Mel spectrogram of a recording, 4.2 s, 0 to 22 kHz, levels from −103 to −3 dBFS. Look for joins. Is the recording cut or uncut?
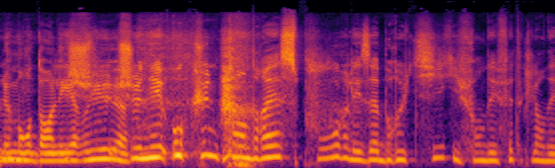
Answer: uncut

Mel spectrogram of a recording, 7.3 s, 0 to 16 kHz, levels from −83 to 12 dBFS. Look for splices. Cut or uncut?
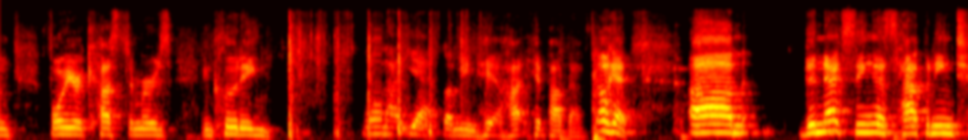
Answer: uncut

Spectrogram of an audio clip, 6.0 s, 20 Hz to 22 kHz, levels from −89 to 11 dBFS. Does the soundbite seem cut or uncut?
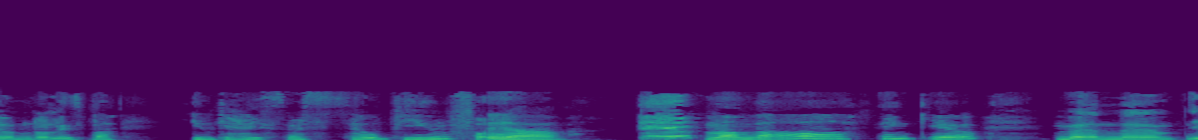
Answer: uncut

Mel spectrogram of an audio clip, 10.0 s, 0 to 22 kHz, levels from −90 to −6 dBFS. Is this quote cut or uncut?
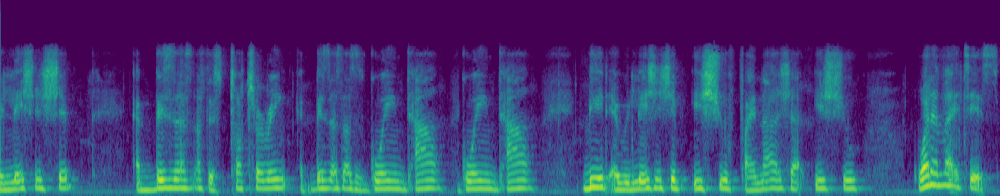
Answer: cut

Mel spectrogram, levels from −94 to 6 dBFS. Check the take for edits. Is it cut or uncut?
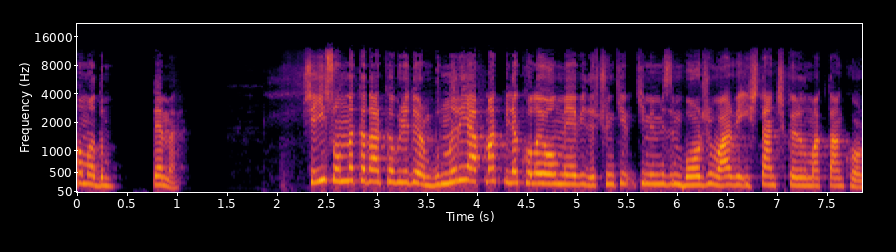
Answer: uncut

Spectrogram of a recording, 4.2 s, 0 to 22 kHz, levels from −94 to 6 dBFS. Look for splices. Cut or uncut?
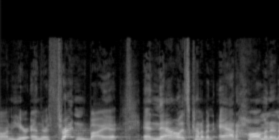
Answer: uncut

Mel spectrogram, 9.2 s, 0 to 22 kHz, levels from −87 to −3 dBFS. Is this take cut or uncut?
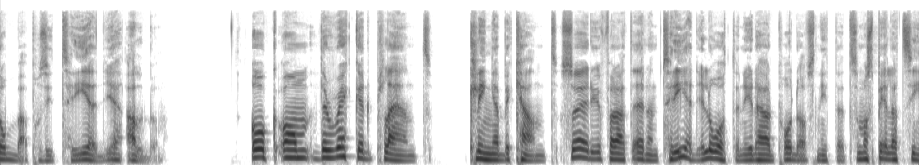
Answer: uncut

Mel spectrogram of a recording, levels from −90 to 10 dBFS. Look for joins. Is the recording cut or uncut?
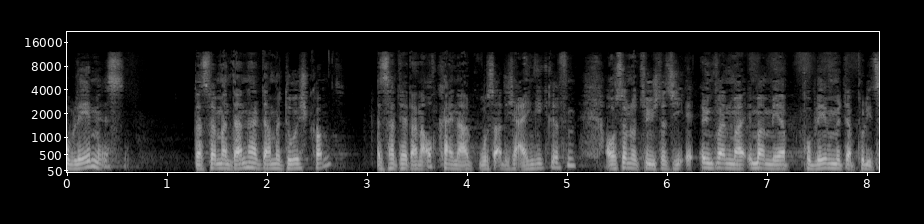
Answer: uncut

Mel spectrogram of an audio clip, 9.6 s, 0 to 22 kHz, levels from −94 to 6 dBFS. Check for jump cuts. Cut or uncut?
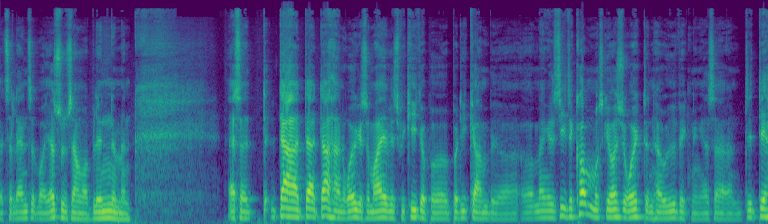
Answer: uncut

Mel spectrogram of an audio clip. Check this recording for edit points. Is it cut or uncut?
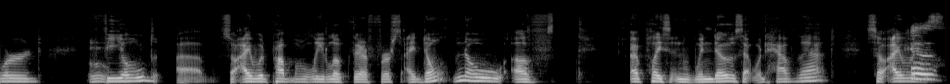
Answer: uncut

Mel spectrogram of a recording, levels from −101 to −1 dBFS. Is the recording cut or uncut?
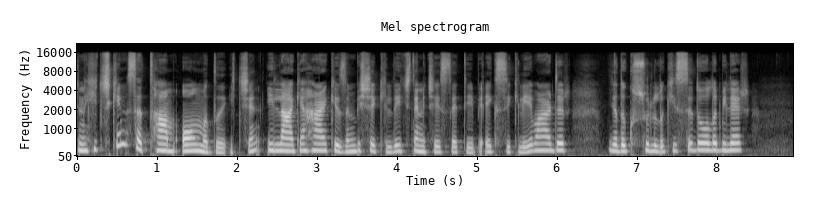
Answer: uncut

